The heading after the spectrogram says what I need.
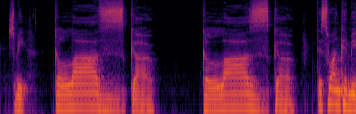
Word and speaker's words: Glasgow: get wrong it's not glasgow it should be glass go with o at the end glasgow also that s is pronounced z not s should be glasgow glasgow this one can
